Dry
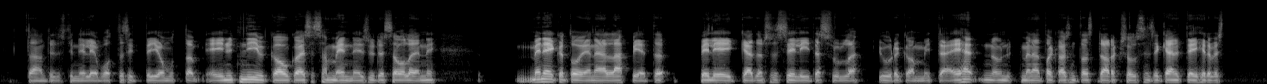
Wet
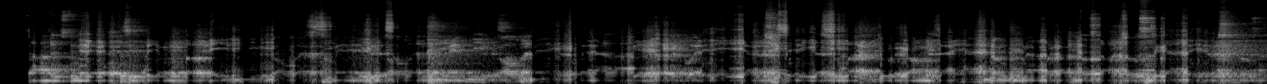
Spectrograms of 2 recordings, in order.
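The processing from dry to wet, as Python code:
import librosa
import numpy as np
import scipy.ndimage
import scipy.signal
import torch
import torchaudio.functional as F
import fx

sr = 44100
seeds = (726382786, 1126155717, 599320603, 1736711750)

y = fx.bin_expand(x, sr, power=2.0)
y = fx.leveller(y, sr, passes=1)
y = fx.tilt_eq(y, sr, slope=3.0, at=(0.47, 1.08))
y = fx.echo_feedback(y, sr, ms=1125, feedback_pct=46, wet_db=-23)
y = 10.0 ** (-19.0 / 20.0) * np.tanh(y / 10.0 ** (-19.0 / 20.0))
y = fx.highpass(y, sr, hz=fx.line((6.43, 910.0), (7.24, 270.0)), slope=6, at=(6.43, 7.24), fade=0.02)
y = fx.rev_double_slope(y, sr, seeds[0], early_s=0.42, late_s=1.6, knee_db=-18, drr_db=-3.5)
y = fx.over_compress(y, sr, threshold_db=-33.0, ratio=-0.5)
y = y * librosa.db_to_amplitude(3.0)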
